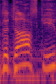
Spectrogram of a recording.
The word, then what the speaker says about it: Zadovsky: Austin Dadovsky, looks like it says Zadovsky, but the Z is silent.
